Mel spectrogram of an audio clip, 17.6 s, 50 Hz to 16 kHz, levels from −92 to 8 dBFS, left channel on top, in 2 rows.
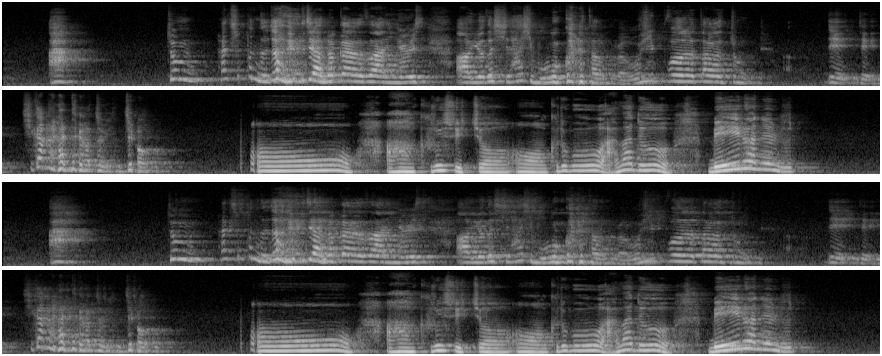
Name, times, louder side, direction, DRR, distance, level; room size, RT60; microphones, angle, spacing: voice 1, 1.7-7.5 8.2-10.3, left 2 dB, 65° left, 3 dB, 2.6 m, -28 dB
voice 2, 11.3-16.8, left 1 dB, 15° left, 9 dB, 0.7 m, -20 dB
22.5 x 15.0 x 8.8 m, 0.79 s
head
